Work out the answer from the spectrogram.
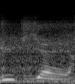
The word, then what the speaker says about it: Loubière: C'est rue Lubière qu'il faut prononcer.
